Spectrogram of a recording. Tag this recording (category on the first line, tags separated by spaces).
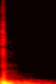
Sound effects > Objects / House appliances
bucket carry clang clatter cleaning container debris drop fill foley garden handle hollow household kitchen knock lid liquid metal object pail plastic pour scoop shake slam spill tip tool water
